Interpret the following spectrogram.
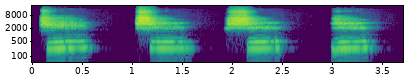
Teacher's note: these four, the tongue is raised and curled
